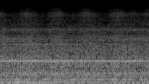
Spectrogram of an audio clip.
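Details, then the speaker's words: Air conditioner outdoor condenser after compressor replacement, R22 system, restarted after letting gas settle: steady even hum, constant fan rush, smooth compressor drone, no rattles; running optimal between 50 and 60; normal running. "sounds good running optimal between 50 and 60."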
